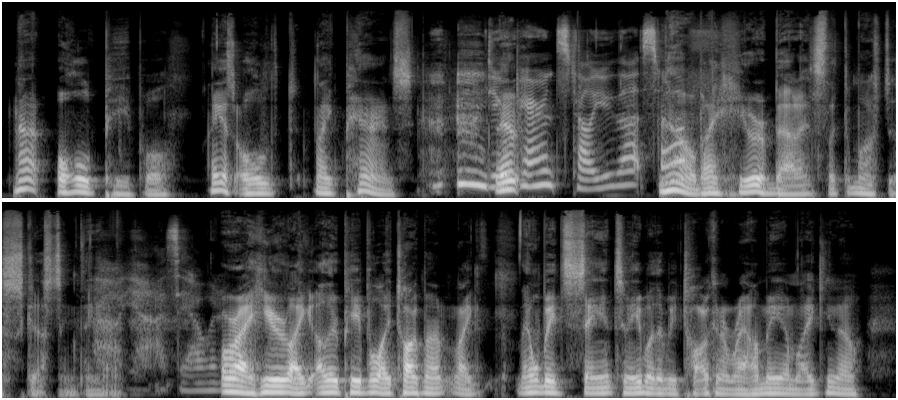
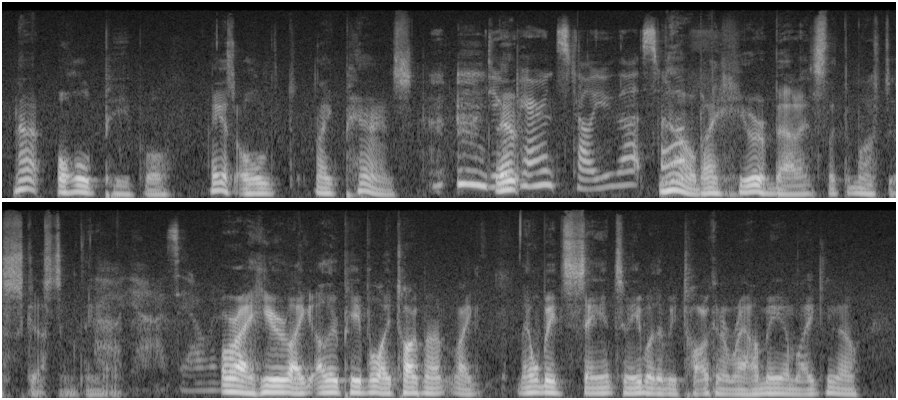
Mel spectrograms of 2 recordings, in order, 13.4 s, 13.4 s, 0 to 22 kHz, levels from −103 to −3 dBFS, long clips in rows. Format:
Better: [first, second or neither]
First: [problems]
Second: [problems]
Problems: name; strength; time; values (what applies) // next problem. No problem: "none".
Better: first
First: none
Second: hiss; faint; throughout; 30 dB below the speech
